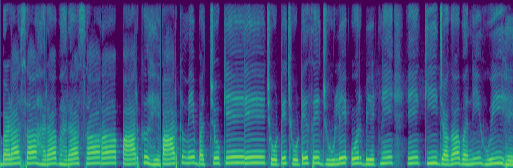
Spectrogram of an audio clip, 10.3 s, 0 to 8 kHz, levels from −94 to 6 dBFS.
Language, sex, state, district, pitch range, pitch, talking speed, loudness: Hindi, female, Rajasthan, Churu, 220-260 Hz, 250 Hz, 130 wpm, -16 LUFS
